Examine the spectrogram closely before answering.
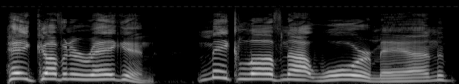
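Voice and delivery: high, loud put-on hippie; hippie heckler voice. Heckler calling to Reagan, hammed-up hippie. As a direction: call out like a goofy hippie protester. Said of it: "He says".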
